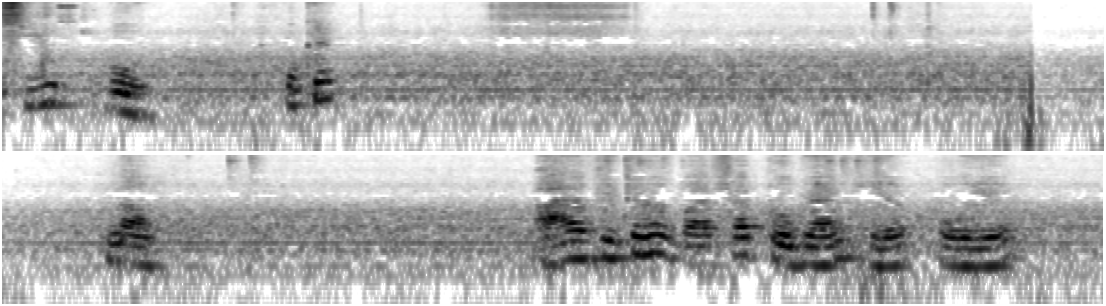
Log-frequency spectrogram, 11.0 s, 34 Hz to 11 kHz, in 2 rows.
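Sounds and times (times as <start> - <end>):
faint hum: 0.0 - 11.0
background hiss: 1.8 - 9.4.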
